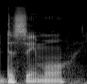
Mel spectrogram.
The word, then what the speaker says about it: Da Seymour: It's like Da Vinci, so you say Da Seymour.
